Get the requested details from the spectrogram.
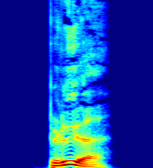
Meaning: inflection of blühen: 1. first-person singular present 2. first/third-person singular subjunctive I 3. singular imperative
- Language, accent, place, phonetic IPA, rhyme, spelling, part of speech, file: German, Germany, Berlin, [ˈblyːə], -yːə, blühe, verb, De-blühe.ogg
